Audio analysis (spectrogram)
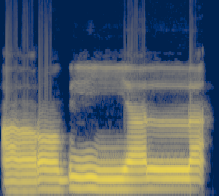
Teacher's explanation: Jadi cara bacanya arabiyalla ya, tidak ada pendengungan di situ. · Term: idgham bila hunnah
